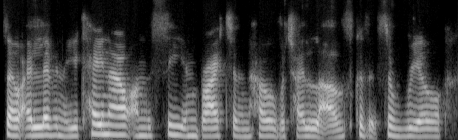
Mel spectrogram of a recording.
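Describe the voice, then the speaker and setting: A woman's voice: fairly low pitch, steady tone, brisk, dry recording, lo-fi sound. Earnest woman guest telling her story. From Italy. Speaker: guest, life coach. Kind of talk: interview conversation.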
